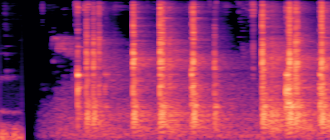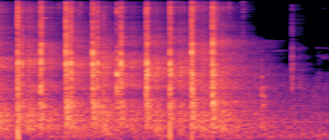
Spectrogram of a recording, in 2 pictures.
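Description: Hammer blows on steel, a quick uneven run of sharp ringing strikes, about four a second, starting about a second in and dying away after about five seconds.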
